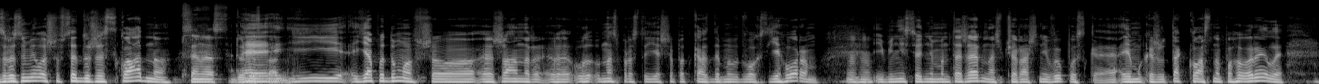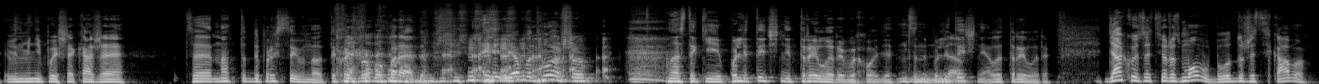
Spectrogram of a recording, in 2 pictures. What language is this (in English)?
Ukrainian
